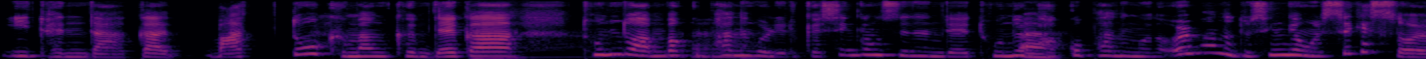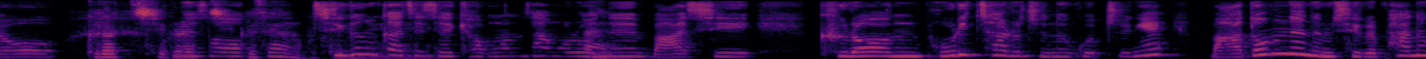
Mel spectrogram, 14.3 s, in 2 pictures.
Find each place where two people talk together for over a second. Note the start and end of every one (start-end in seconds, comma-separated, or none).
7.9-9.4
